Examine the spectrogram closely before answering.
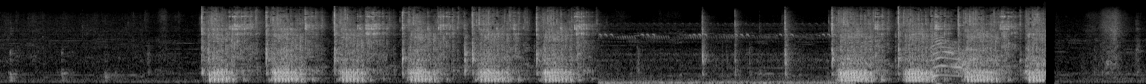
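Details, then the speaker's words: Discarded Echo two-stroke leaf blower, freshly fueled: about seven quick rope pulls, each a short recoil whirr with no firing stroke; cranks but won't start, suspected no fuel from bad fuel line or gummed carburetor. "well i don't know if we're getting fuel so i'll try a little ether in there typical problem so there's either a fuel line that's bad or the carburetor is gummed up"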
